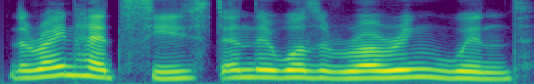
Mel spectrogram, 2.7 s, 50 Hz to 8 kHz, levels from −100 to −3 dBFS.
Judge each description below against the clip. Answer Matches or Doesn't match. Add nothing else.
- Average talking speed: Doesn't match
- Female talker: Matches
